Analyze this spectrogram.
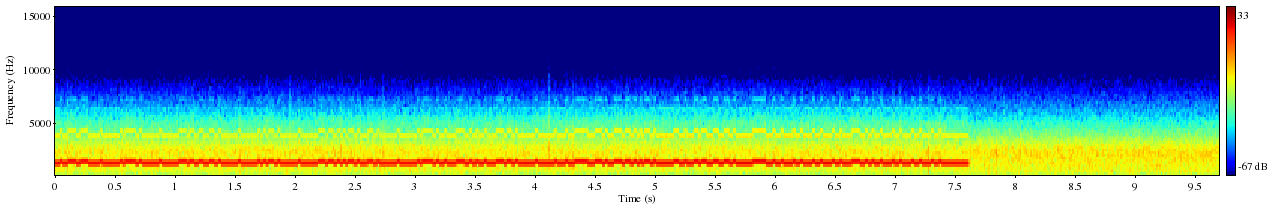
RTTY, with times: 0.0-0.7 …
1.2-1.9 IS
2.4-3.5 SUE,
3.8-4.7 QTH
4.8-6.8 SPLIT,

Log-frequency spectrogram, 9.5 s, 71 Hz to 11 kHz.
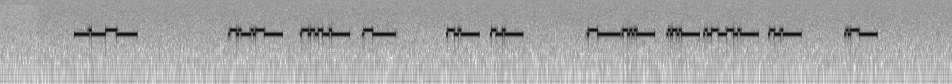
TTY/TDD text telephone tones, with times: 1.1-2.7 THE
3.2-8.6 CONCORDANCE

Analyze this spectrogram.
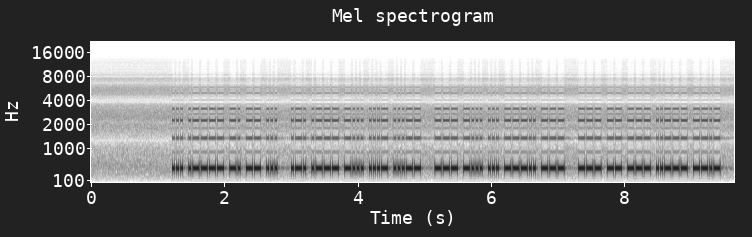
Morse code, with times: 1.2-2.8 S1NMS
3.0-4.9 RJBV3
5.2-7.1 OBS8O
7.3-9.4 OMO2Q

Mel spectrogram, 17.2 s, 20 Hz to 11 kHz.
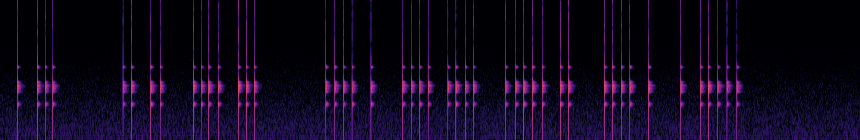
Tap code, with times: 0.3-1.1 C
2.5-5.1 GS
6.5-14.8 QTWQE

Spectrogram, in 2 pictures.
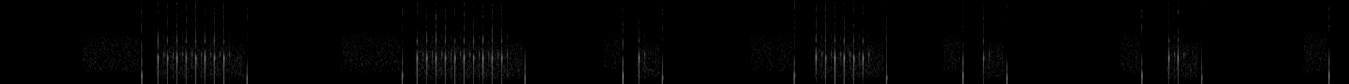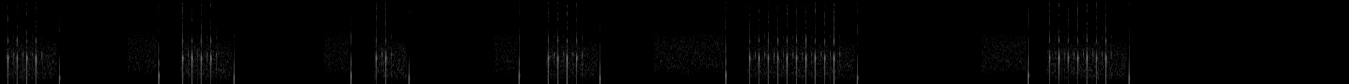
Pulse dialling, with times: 0.8-2.5 8
3.4-5.3 0
6.0-6.6 1
7.5-8.9 6
9.4-10.1 1
11.2-12.0 2
13.0-14.1 4
14.7-15.8 4
16.7-17.6 2
18.4-19.5 4
20.0-22.1 0
23.3-24.8 7

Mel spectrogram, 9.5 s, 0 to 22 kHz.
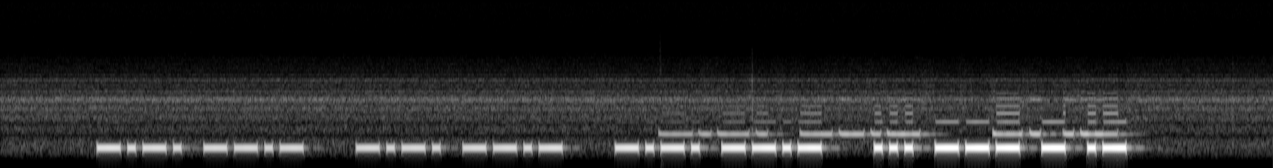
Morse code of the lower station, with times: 0.7-2.3 CQ
2.7-4.2 CQ
4.6-6.2 CQ
6.6-8.4 SOTA

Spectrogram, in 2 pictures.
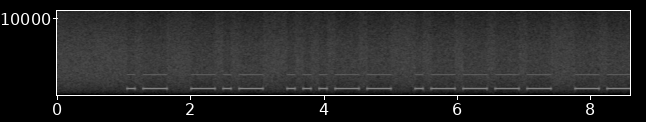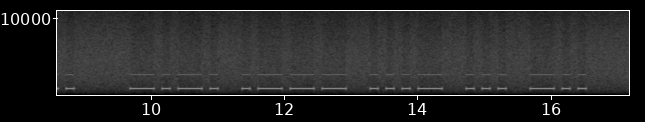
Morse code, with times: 1.0-8.8 AK31G
9.7-16.5 CJVSD

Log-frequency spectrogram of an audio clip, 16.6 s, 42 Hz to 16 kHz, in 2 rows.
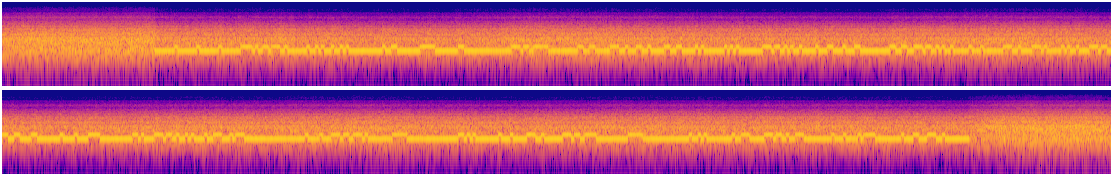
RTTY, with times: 2.3-3.6 JJWTV
4.0-5.6 TINPIXY
5.9-6.8 FUUI
7.0-8.1 FQNHF
8.3-9.5 IVKOG
9.6-10.8 JAZK
11.0-12.4 HTRQN
12.7-14.0 OTJA
14.2-15.4 AQEUN

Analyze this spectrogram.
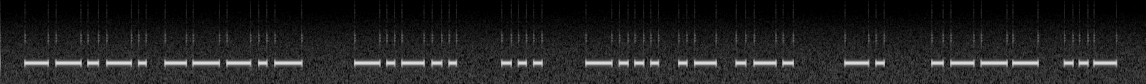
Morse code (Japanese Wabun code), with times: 0.0-3.0 …
3.5-4.6 キ
5.0-5.4 ラ
5.9-7.9 ハイナ
8.5-8.8 タ
9.3-11.2 ヲウ

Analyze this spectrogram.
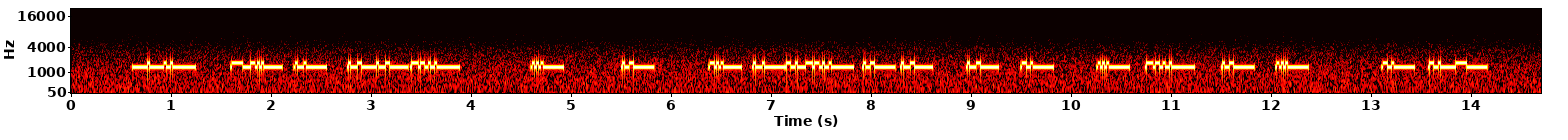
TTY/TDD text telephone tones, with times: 0.9-3.2 54177
3.6-7.3 62410
7.5-10.4 27706
10.9-14.0 26005

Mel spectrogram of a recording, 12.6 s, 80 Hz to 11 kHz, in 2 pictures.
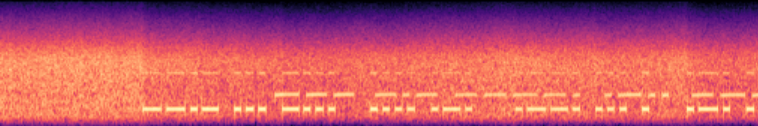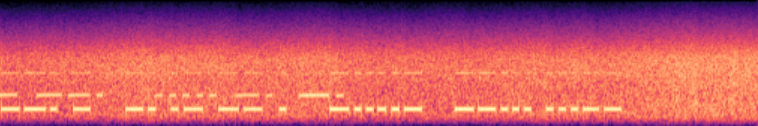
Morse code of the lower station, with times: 1.2-2.8 QSB
3.1-3.9 HR
4.3-5.4 PSE
5.7-7.1 RPT
7.4-8.7 NAME
9.1-9.8 -
10.1-11.5 73

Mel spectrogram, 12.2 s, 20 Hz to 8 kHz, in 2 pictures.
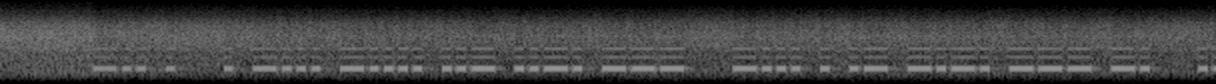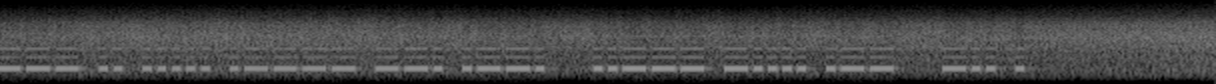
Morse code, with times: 0.5-0.9 DE
1.1-3.4 EB6UFO
3.7-5.7 BEACON
6.0-8.8 JI51GP
9.1-10.5 26W
10.8-11.2 DE

